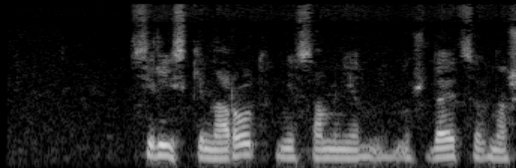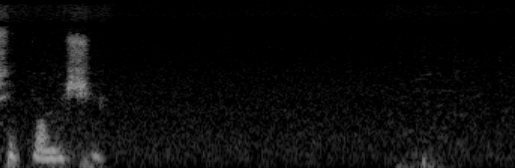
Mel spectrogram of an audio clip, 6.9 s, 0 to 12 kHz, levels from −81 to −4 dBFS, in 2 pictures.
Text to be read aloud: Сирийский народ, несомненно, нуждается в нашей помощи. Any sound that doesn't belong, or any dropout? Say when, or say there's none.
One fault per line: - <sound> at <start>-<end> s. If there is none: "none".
none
